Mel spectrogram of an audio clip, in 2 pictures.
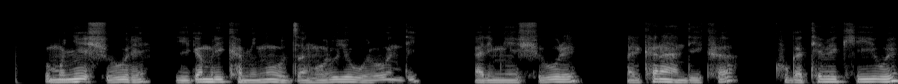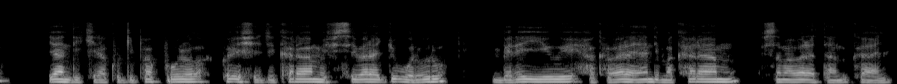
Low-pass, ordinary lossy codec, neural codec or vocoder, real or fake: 7.2 kHz; MP3, 96 kbps; none; real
